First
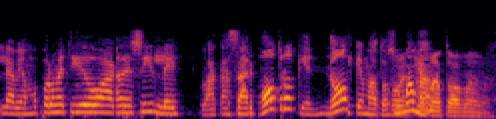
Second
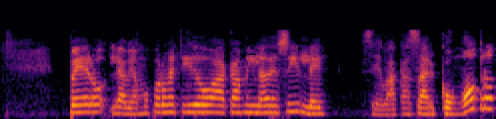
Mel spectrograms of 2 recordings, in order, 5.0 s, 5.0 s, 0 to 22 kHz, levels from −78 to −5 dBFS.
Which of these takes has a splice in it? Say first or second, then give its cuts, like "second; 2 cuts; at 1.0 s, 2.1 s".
first; 5 cuts; at 1.2 s, 2.0 s, 2.6 s, 2.9 s, 3.5 s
